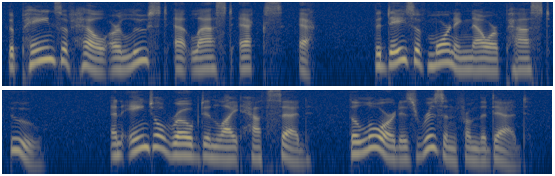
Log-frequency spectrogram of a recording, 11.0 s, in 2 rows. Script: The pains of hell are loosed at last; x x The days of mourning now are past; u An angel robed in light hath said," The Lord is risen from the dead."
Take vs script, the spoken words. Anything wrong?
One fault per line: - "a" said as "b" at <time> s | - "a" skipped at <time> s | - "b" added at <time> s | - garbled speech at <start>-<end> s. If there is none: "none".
none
